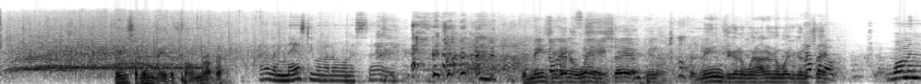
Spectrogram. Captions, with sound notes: [ Cheers and applause ] Name something made of foam rubber. I have a nasty one I don't want to say. [ Laughter ] If it means you're gonna win, say it, you know. Go ahead, say it, Kim. If it means you're gonna win -- I don't know what you're gonna say -- How about a...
